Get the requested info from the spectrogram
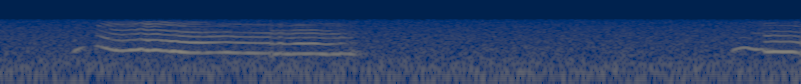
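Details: A Basenji-Chihuahua mix gives a drawn-out, tonal whining cry that rises briefly, then slowly sags, crying while given commands (lie down, smile, speak) when he needs to go out.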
